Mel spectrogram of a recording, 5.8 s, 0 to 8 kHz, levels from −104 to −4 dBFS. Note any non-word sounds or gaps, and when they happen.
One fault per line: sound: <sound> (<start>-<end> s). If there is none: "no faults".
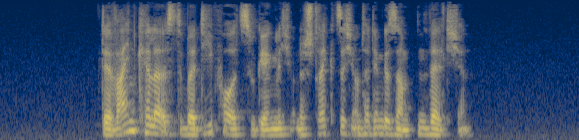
no faults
